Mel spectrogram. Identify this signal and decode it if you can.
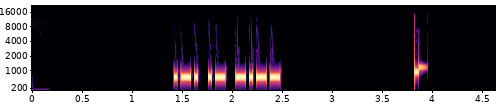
Morse code, heard as a keyed tone, about 36 wpm, 700 Hz. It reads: RAY
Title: USA Common Names - Max 4 Letters - 35wpm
